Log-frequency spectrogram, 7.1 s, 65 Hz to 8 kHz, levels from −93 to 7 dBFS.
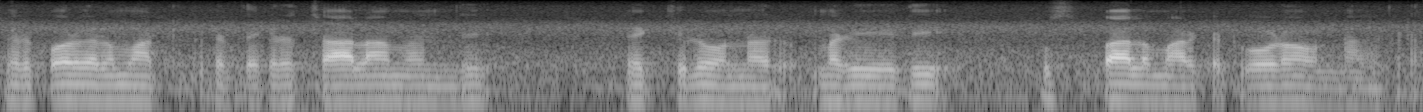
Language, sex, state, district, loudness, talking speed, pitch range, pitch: Telugu, male, Andhra Pradesh, Manyam, -21 LUFS, 120 wpm, 100-105 Hz, 105 Hz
